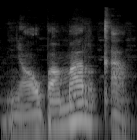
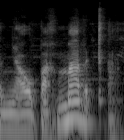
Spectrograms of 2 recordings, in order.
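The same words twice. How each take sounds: First: "ñaupa marca" slowly, no consonant closing ñaupa; slow "ñaupa marca", ñaupa ending on an open vowel; first variant. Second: "ñaupa marca" with a throaty h closing ñaupa; second variant. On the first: Teacher giving pupils the word for forearm, first variant. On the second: Teacher giving pupils the word for forearm, second variant. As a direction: end ñaupa on a back-of-throat fricative before marca. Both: Shown as a demonstration. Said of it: "o ñaupa marca".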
